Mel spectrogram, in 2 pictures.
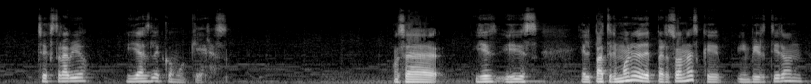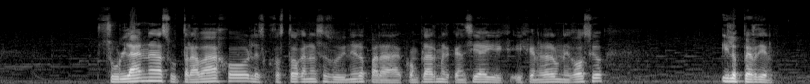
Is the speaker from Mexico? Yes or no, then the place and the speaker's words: yes; Mexico; no estamos en sus prioridades. Como ciudadanos, como mexicanos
